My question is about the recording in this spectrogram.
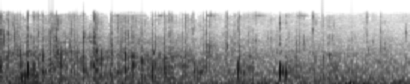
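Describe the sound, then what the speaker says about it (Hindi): A crowd at a yoga camp breaks into applause, a dense patter of many hands clapping at moderate volume for a few seconds without talk over it. "सब इनके लिए ठोको ताली जरा।"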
